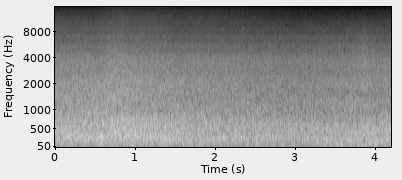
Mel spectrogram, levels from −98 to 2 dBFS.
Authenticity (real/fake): real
